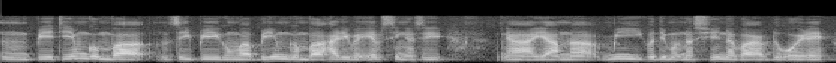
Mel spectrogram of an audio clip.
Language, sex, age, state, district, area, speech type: Manipuri, male, 18-30, Manipur, Imphal West, urban, spontaneous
